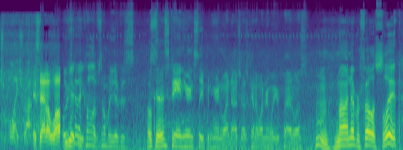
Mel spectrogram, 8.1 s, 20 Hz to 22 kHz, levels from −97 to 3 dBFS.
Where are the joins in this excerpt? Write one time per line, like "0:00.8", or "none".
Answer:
0:01.2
